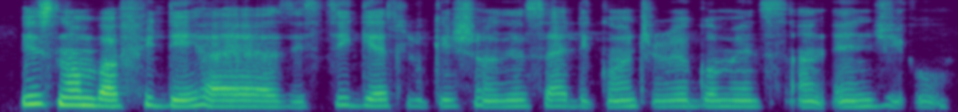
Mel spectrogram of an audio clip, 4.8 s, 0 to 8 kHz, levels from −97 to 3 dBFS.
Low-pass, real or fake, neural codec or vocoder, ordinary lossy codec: none; fake; codec, 16 kHz, 16 kbps, FreqCodec, smaller model; none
